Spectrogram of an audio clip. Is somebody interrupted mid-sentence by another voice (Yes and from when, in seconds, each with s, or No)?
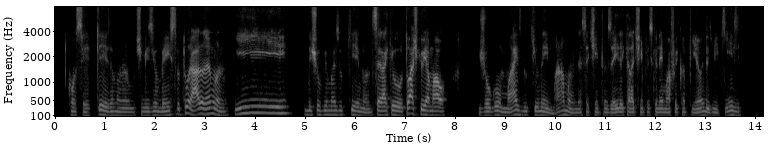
No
